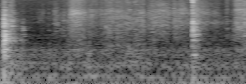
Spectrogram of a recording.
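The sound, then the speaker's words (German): A metal baking tray knocks and clatters, one sharp clank at the start and another near the end, with soft handling noises in between as kitchen roll paper is laid on the tray to drain oil from fried food; no voices. “Da tue ich Papier drauf.”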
